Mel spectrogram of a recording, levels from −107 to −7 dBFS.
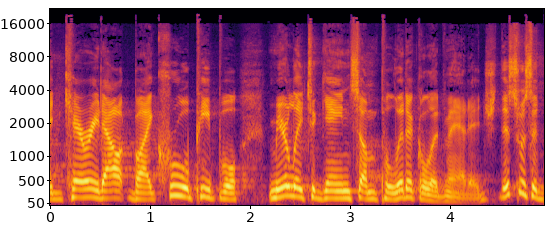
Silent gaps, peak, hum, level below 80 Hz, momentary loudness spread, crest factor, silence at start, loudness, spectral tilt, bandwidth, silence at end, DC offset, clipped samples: none; -2 dBFS; none; -58 dBFS; 6 LU; 16 dB; 0 s; -17 LUFS; -4.5 dB/octave; 19.5 kHz; 0 s; under 0.1%; under 0.1%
